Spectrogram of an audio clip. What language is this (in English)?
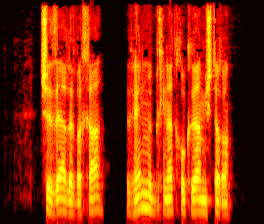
Hebrew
